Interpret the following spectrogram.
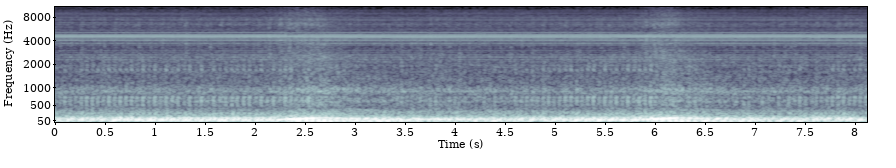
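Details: Dodge Ramcharger after startup: deep uneven running with a lumpy, stumbling beat and two heavier surges while revving; engine misfire.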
